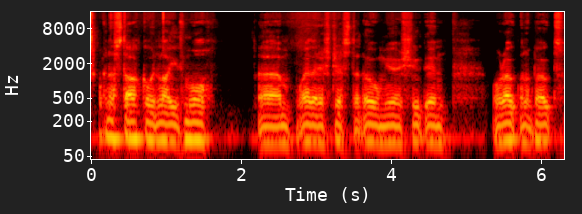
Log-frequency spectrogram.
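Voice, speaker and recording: A man with an American accent, very deep and low in pitch, dark and mellow in tone, fairly slow and fairly even in intonation, with audible room echo. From South Wales. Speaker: slingshot shooter livestreamer. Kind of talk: casual livestream chat. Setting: livestream shooting in hallway at home.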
